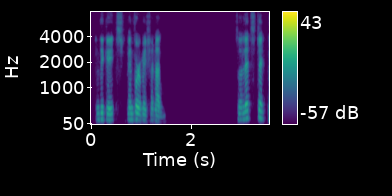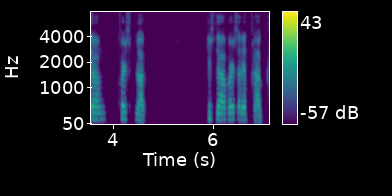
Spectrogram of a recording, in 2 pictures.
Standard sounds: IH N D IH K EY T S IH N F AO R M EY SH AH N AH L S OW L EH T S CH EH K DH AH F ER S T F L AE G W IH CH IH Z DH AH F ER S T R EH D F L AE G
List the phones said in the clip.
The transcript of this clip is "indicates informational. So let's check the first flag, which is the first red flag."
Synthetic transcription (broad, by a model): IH N D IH K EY T S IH N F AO R M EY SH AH N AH N S OW L EH T S CH EH K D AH F ER S T P L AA G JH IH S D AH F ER S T R EH D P L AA G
